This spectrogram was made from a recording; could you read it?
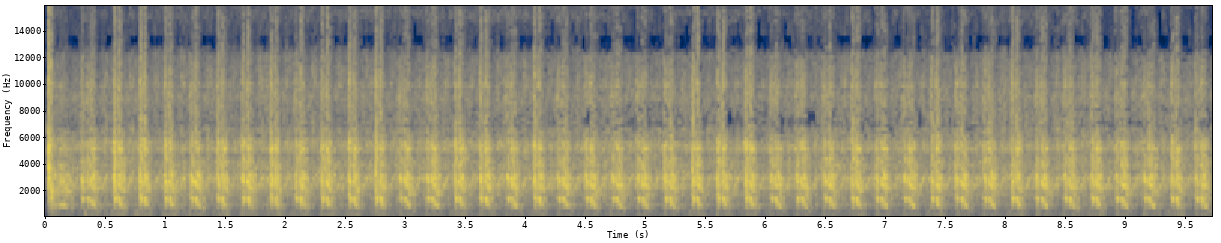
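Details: Hard-used Kubota L3400 diesel tractor: starter churns steadily at about four even strokes a second with no firing catching; cranks but won't start.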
